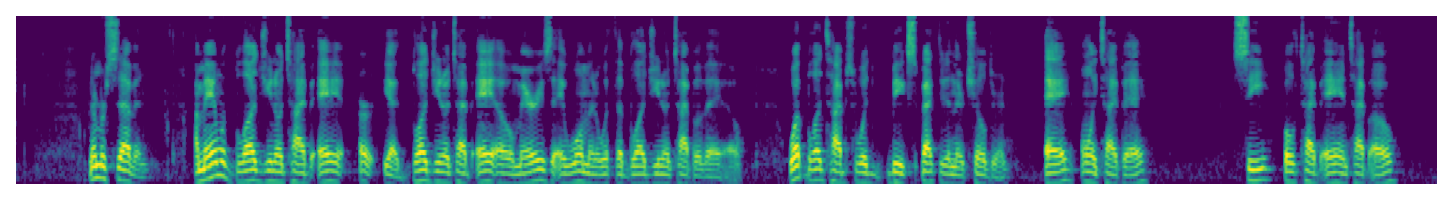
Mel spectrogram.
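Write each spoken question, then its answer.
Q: What blood types would be expected in their children?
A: C: both type A and type O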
